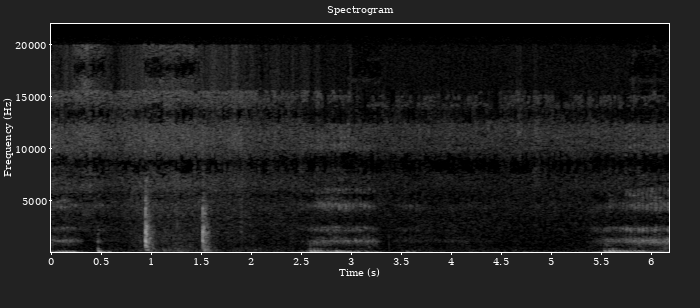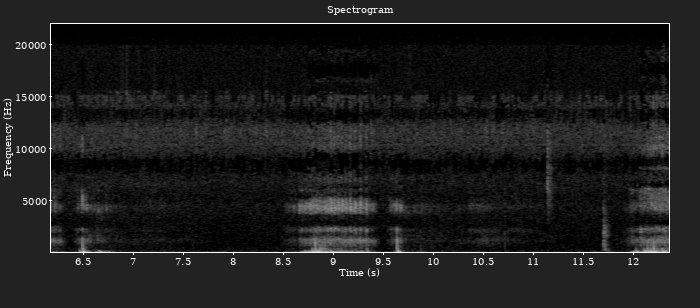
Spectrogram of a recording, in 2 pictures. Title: German Shepherd Snoring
